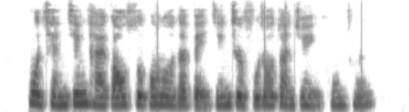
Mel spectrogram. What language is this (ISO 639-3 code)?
zho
